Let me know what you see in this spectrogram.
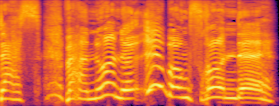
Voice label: defeat, de; Cookie Run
